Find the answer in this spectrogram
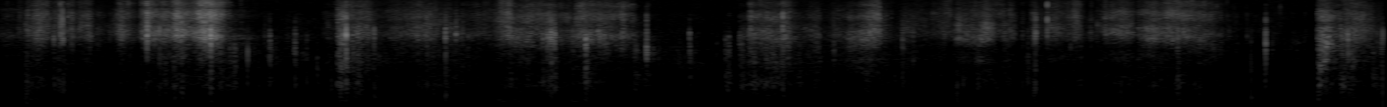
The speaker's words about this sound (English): What are you thinking as I'm turning the pages?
